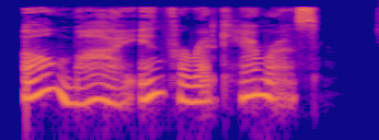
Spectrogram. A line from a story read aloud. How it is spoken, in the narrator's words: said in a low voice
